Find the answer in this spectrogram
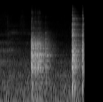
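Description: A mug and a glass set down hard on a granite countertop: two loud knocks about a second apart, the second cut off suddenly.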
